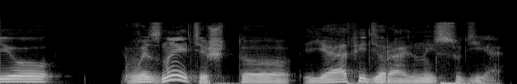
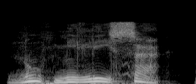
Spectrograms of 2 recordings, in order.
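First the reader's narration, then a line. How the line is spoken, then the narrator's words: Silent inner plea. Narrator (Russian): мысленно взмолился я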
